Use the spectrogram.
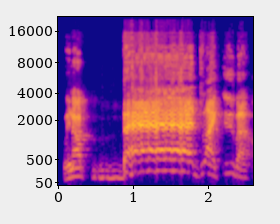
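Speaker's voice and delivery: long, loud, high bleat on "bad"; goat-bleat pun. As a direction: stretch "bad" into a goat's baa. Joke slogan with goat bleat.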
